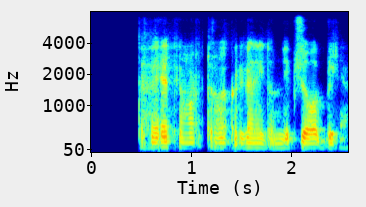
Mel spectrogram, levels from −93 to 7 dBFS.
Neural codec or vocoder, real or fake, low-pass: codec, 44.1 kHz, 2.6 kbps, SNAC; fake; 7.2 kHz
